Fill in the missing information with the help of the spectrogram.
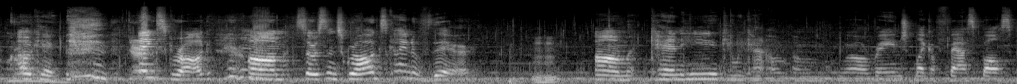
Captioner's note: laughs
